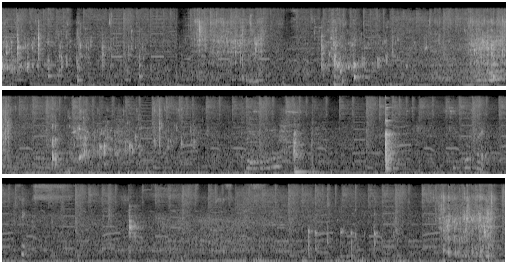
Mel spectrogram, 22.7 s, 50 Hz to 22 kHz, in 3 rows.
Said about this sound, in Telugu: ఇప్పుడు ఈ గ్లాస్తో 6 glasses వాటర్ పోసుకుందాం.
